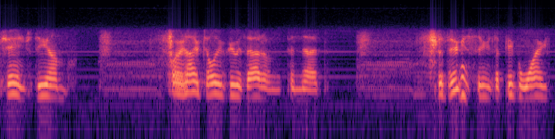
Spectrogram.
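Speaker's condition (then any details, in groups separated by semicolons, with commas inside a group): ALS; speech getting worse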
